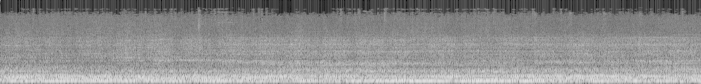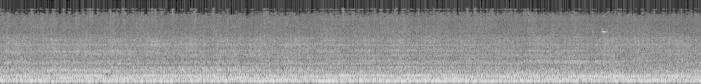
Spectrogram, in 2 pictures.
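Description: A bass guitar plays low, heavy notes.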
